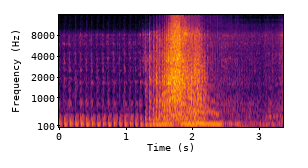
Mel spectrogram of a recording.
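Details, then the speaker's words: Raider 150 bored to 180cc with a 30mm SWR carb (main jet 125, pilot 35), earlier bogging down and backfiring: now an even single-cylinder idle thump, then one clean rev with no popping or backfire; stable idle. "Wala na Wala naung back wala mga kaer stable menor tunog pa lang mamaw na Raider"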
